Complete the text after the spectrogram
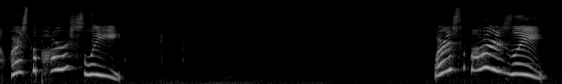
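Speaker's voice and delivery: high-pitched searching whine; exasperated searching. Real, not acted. Player searching the kitchen for parsley, exasperated.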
